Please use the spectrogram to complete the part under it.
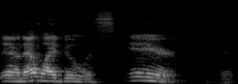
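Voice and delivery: quiet aside. Real, not acted. Aside after the prank call.

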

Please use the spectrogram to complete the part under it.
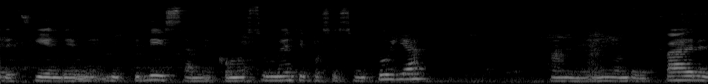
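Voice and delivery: soft, low, even recitation; low devotional murmur in a steady rhythm; recited prayer. Real, not acted. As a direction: pray it by heart, quietly and evenly.

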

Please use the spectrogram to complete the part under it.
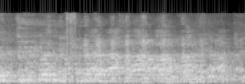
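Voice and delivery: breathy high laugh at his own joke; laughing at the office's habit; amused laugh. Real, not acted. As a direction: burst out laughing.

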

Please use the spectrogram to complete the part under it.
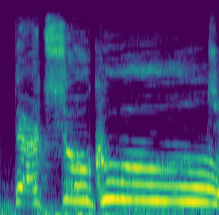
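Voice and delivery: high, loud stunned delight; excited gasp. Real, not acted. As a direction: gasp then shout in awe. Monster transforms.

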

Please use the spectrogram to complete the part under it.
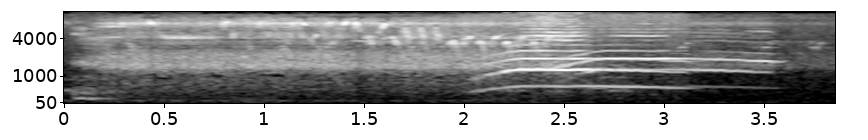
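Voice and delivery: long high shrieking laugh. Real, not acted. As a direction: cackle way up high. Wild laugh outburst.

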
